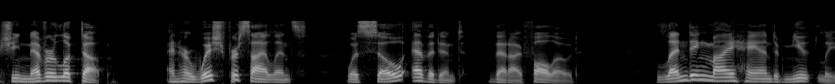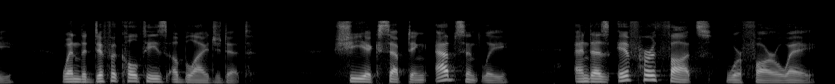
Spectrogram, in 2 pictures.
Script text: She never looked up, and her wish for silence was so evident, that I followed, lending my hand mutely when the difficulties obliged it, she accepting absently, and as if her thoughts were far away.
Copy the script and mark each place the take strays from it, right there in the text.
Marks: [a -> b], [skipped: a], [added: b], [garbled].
She never looked up, and her wish for silence was so evident, that I followed, lending my hand mutely when the difficulties obliged it, she accepting absently, and as if her thoughts were far away.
